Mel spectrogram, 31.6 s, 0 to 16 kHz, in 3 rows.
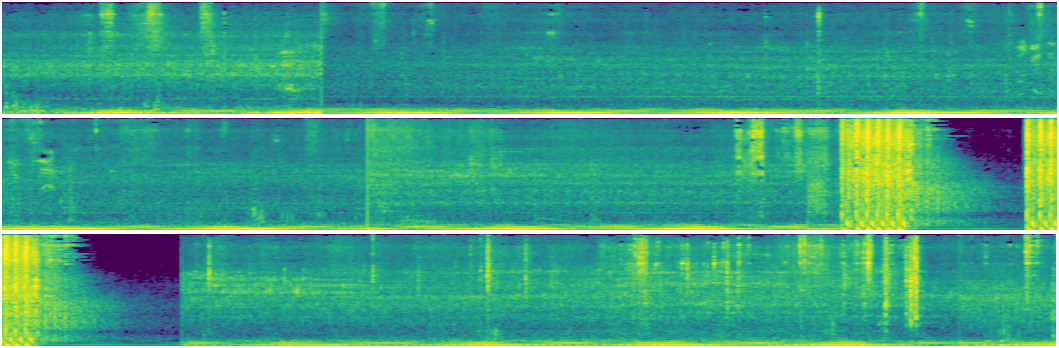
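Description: Two short bursts of fire from an M2 .50-calibre heavy machine gun, each about a second of rapid shots, about two-thirds of the way through. A steady low throbbing that swells every couple of seconds runs underneath.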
